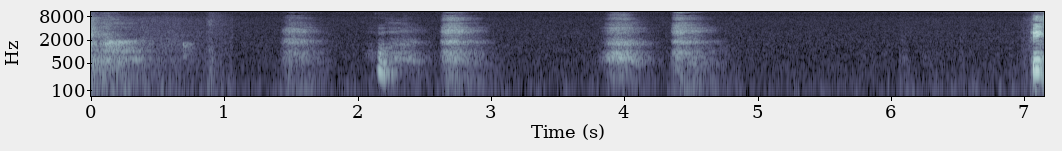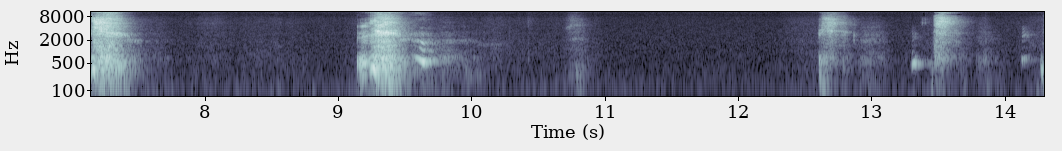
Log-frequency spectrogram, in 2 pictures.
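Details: Woman deliberately sniffing scented pine candles she is sensitive to, attempting to hold back sneezes: quiet catching breaths, then two loud explosive sneezes and smaller sneeze bursts, several partly held back; sneezing.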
